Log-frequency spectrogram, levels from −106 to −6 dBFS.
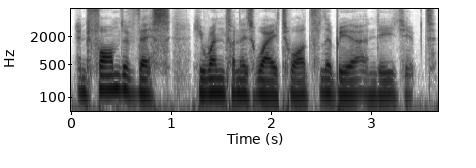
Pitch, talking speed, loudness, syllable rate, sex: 120 Hz, 195 wpm, -19 LUFS, 5.1 syllables/s, male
